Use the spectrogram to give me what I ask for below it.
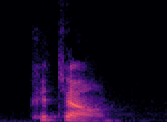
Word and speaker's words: Cottone: How do you say the last name? Cottone or Cottone? – Cottone. – Okay, Cottone. Okay.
